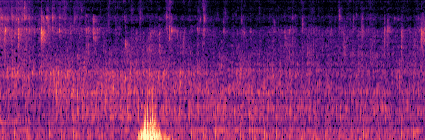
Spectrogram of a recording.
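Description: Potato nuggets deep-frying in hot oil in a kadhai: a steady sizzling hiss. About two seconds in there is a single dull, low thump.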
